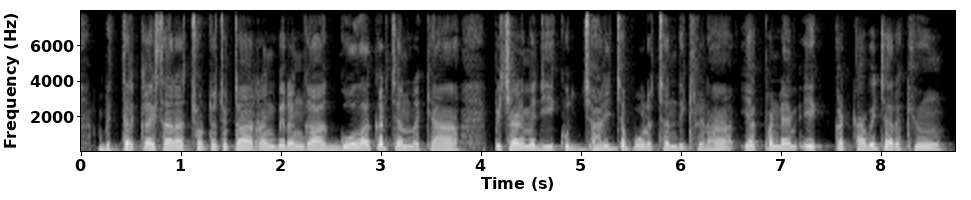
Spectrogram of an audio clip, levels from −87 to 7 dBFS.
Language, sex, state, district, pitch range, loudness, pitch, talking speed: Kumaoni, male, Uttarakhand, Uttarkashi, 160-175 Hz, -16 LUFS, 170 Hz, 180 wpm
